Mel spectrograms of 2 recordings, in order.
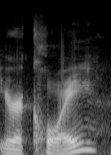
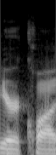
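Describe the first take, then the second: First: It uses the pronunciation heard in upstate New York. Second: It uses the pronunciation more common in Canada. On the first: "some people, including Iroquois people in upstate New York, will say Iroquois" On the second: "I believe Iroquois is much more common, definitely in Canada"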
